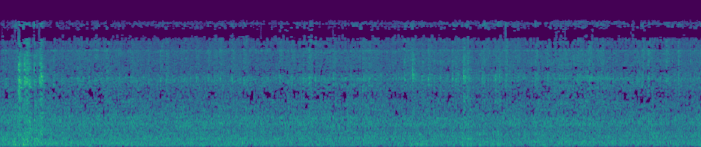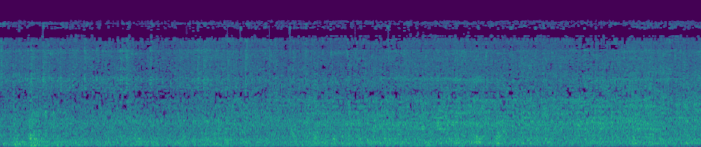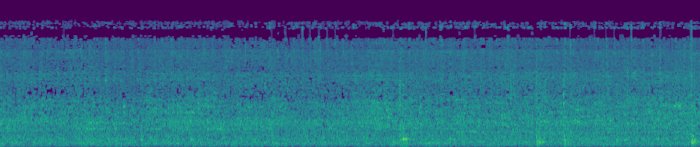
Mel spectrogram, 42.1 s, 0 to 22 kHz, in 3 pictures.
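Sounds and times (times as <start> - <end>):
filling line conveyor running: 0.0 - 42.0.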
